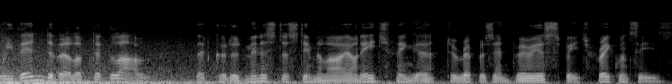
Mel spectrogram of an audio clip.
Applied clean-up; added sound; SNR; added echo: none; Boom; 2 dB; none.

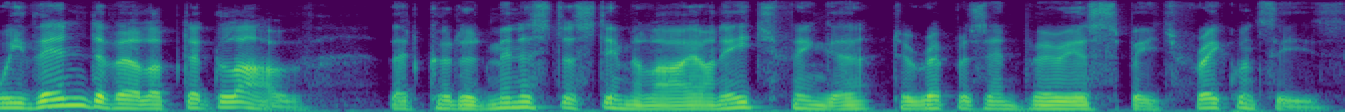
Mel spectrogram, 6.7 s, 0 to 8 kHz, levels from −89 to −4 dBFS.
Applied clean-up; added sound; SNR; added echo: none; none; none; none.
